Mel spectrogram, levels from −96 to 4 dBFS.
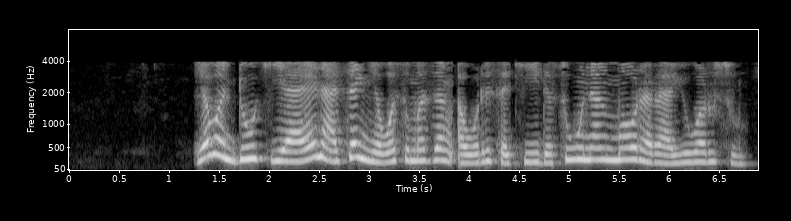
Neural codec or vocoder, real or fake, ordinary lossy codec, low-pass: none; real; AAC, 16 kbps; 7.2 kHz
